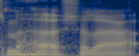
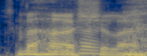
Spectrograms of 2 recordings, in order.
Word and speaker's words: Mahershala: I think it's Mahershala Ali, but yeah. Mahershala, thank you. You can do pronunciations.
